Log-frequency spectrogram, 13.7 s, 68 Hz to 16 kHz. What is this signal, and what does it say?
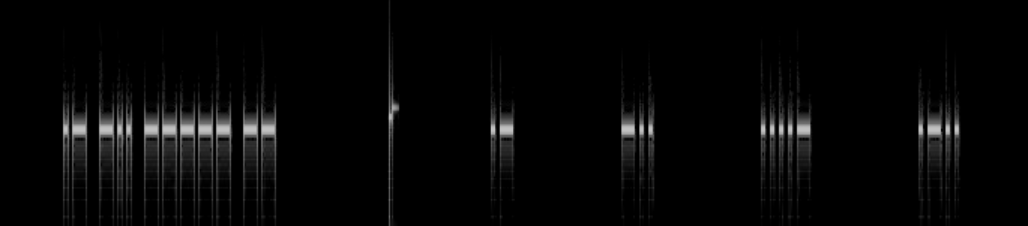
Morse code, heard as a keyed tone, about 20 wpm, spaced as for 9 wpm, 700 Hz. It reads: AD0M AD4L
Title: USA Call Signs - 4 Characters - 8x Character Spacing - 20wpm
